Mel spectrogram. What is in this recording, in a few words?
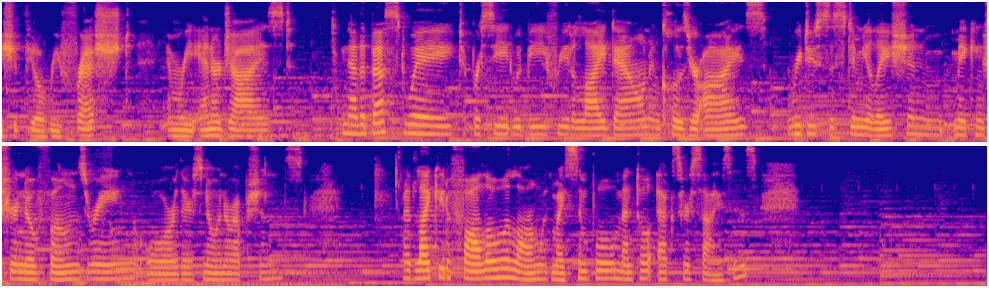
Deep Relaxation Destress Reset Hypnosis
